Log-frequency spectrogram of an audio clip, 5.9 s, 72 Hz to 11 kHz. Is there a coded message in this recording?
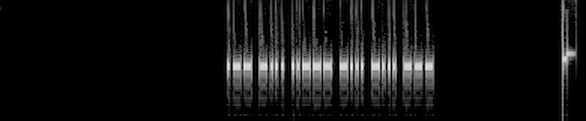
Yes: Morse code from 2.3 to 4.3 s, heard as a keyed tone, about 44 wpm, 700 Hz. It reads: WB2BBO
